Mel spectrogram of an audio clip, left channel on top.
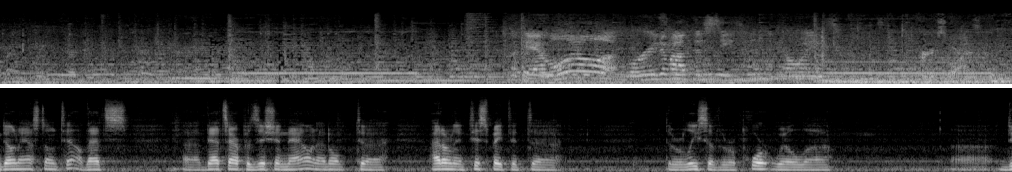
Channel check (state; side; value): different; both; correlation 0.01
